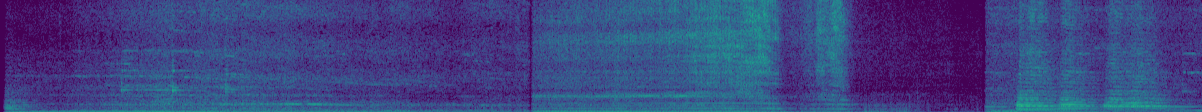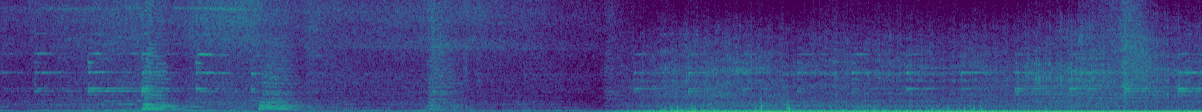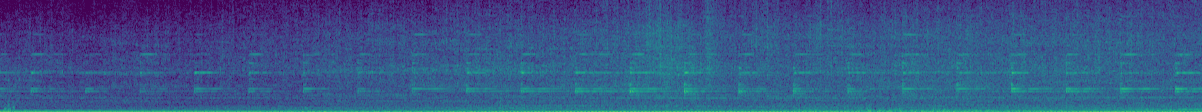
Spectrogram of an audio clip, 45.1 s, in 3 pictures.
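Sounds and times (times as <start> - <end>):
locomotive air horn blasts: 0.0 - 0.5, 8.1 - 10.8, 12.3 - 15.0, 16.6 - 17.6, 18.2 - 19.1, 20.3 - 21.7
diesel locomotive engine rumble: 0.0 - 45.0.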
